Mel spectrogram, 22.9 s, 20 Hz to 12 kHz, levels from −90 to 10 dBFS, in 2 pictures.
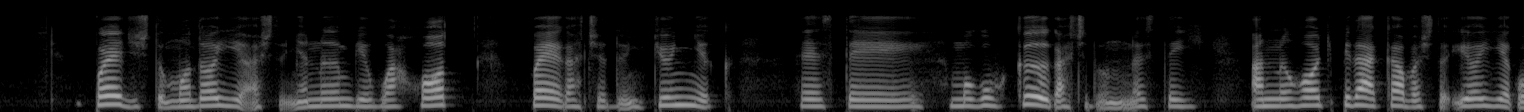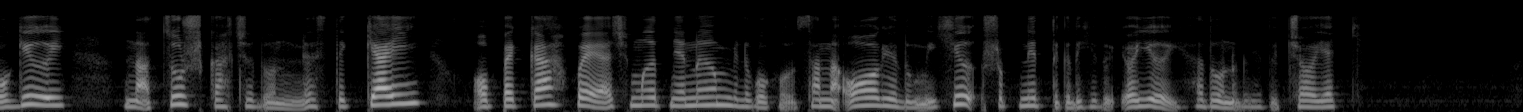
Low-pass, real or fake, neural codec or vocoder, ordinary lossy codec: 7.2 kHz; real; none; Opus, 64 kbps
